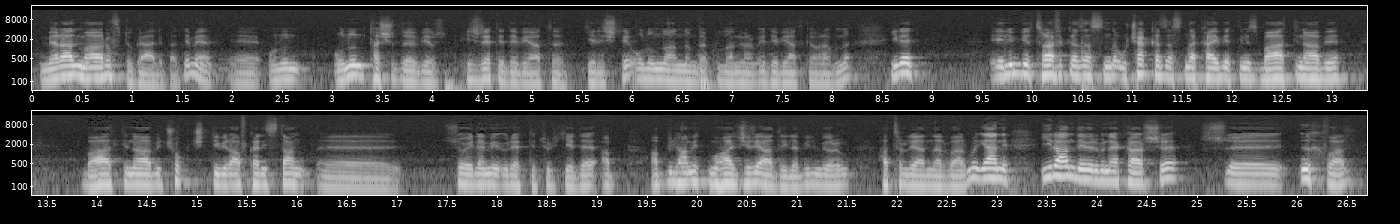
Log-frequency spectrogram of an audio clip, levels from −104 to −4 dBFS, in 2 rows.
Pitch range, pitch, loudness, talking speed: 105-135 Hz, 120 Hz, -30 LUFS, 115 wpm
